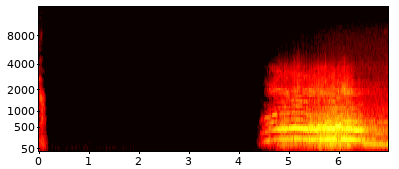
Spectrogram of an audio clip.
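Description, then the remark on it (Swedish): After a long stretch of silence, an elephant lets out a single loud, drawn-out trumpeting call, harsh and brassy, lasting a couple of seconds and ending abruptly. “En elefant. Det är det enda du hinner tänka innan du sakta öppnar dina ögon.”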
